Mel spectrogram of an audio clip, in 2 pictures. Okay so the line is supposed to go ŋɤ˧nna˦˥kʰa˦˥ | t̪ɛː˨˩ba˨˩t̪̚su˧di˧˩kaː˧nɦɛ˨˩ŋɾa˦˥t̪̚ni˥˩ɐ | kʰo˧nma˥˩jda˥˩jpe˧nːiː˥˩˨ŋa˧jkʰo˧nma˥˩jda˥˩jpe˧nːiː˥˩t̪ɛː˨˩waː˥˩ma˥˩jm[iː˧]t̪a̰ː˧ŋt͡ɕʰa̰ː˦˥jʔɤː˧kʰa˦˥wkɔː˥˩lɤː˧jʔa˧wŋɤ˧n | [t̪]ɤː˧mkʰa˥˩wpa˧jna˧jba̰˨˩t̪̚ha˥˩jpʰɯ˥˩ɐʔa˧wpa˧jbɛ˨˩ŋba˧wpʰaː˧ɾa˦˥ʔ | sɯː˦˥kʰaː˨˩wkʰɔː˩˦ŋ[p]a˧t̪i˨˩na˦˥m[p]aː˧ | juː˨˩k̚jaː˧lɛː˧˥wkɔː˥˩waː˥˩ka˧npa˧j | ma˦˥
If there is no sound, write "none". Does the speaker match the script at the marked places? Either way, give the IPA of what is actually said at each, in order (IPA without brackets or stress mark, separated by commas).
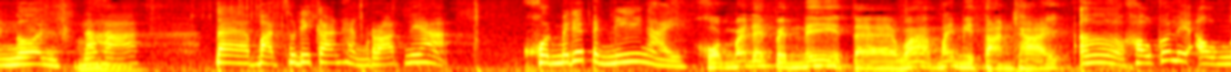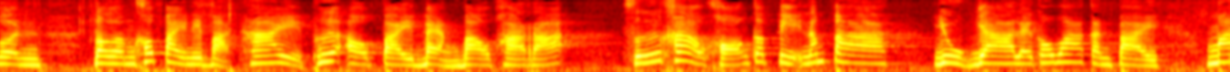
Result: iː˧, t̪, k, p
